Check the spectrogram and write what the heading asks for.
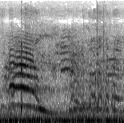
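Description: A young child's high-pitched squealing call, its pitch arching up and then falling away, lasting most of the first second, followed by quieter child vocal sounds.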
